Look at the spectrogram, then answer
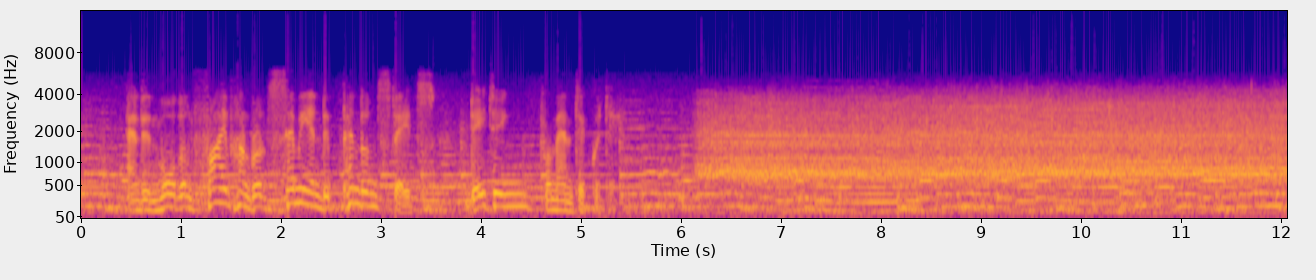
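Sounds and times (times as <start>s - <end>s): music with stepwise melody: 0.0s - 12.0s
din of large crowd: 6.1s - 12.0s.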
